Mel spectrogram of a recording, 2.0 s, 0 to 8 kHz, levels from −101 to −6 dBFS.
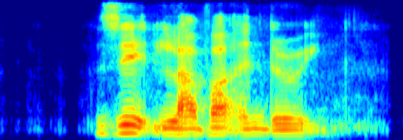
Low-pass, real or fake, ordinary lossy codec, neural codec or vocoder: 7.2 kHz; fake; none; codec, 16 kHz, 4.8 kbps, FACodec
